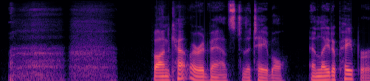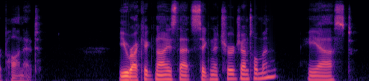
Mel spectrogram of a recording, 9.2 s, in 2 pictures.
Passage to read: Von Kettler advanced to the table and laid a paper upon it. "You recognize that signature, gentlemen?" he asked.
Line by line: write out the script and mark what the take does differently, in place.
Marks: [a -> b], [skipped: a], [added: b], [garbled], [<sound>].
[breath] Von Kettler advanced to the table and laid a paper upon it. "You recognize that signature, gentlemen?" he asked.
